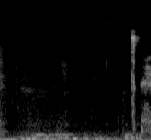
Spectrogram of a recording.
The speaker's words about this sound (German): Jetzt nimmt er nochmal ein Glas Wasser und atmet.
